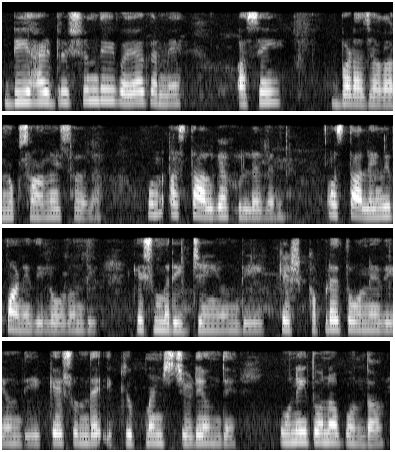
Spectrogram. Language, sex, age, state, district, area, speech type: Dogri, female, 18-30, Jammu and Kashmir, Reasi, rural, spontaneous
